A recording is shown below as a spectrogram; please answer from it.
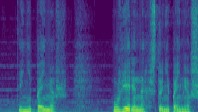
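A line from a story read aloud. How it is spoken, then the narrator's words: Sighing. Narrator (Russian): вздохнула Ангва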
